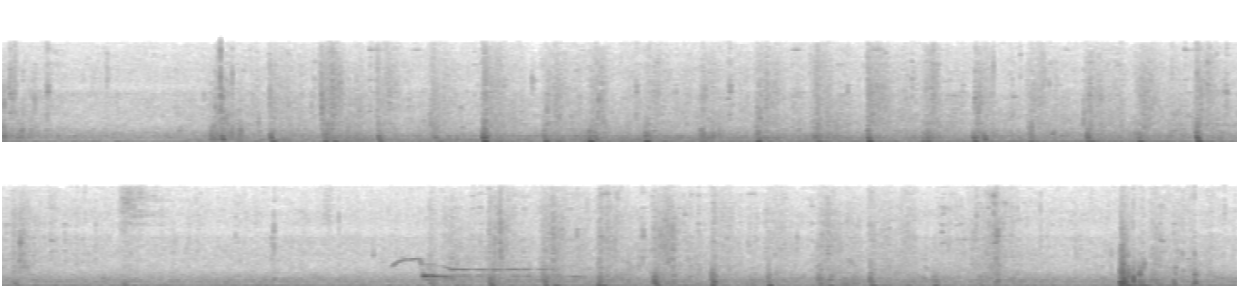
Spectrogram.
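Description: Footsteps rustle through tall grass.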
